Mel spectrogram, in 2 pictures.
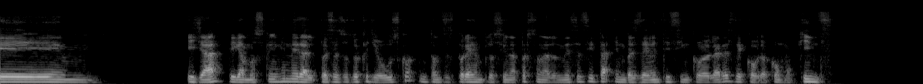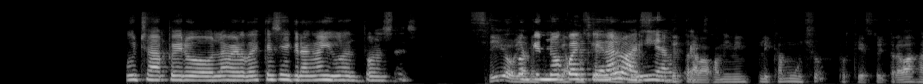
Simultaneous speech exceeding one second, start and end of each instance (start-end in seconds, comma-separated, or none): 14.4-16.3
